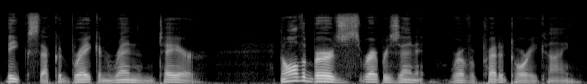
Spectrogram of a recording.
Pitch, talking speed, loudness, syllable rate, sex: 100 Hz, 165 wpm, -22 LUFS, 5.0 syllables/s, male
